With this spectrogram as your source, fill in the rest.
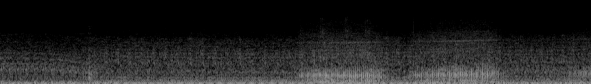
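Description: Tyres crunch over a dirt road.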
